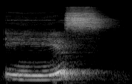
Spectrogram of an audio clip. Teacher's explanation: E a letra M, na palavra estavam, tem som de U, ou seja, ela emite aqui um som de semivogal.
